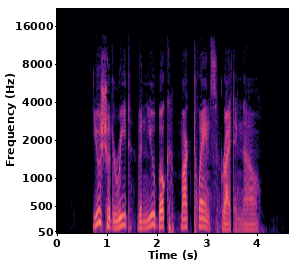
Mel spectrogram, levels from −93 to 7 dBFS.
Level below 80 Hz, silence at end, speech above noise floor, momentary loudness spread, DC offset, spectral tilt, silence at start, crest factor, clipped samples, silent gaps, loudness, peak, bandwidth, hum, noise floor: -50 dBFS; 0.6 s; 59 dB; 11 LU; under 0.1%; -5.5 dB/octave; 0.75 s; 20 dB; under 0.1%; none; -27 LUFS; -8 dBFS; 13 kHz; none; -85 dBFS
